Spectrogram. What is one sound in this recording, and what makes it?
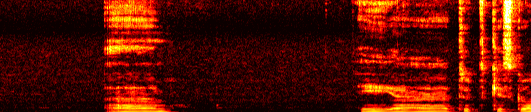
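A man sings long held notes close by.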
